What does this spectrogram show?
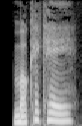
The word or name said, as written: mokkakage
